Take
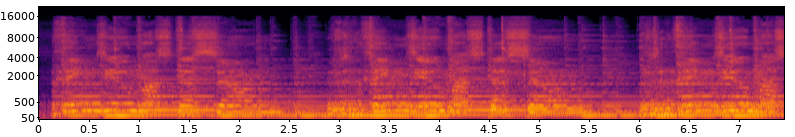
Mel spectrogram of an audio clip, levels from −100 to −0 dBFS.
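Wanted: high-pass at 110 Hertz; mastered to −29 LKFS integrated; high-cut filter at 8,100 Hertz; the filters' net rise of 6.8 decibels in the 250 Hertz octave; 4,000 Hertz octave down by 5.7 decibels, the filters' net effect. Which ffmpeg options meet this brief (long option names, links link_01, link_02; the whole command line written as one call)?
ffmpeg -i in.wav -af "highpass=110,lowpass=8100,equalizer=frequency=250:width_type=o:gain=8.5,equalizer=frequency=4000:width_type=o:gain=-7,volume=-5dB" out.wav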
